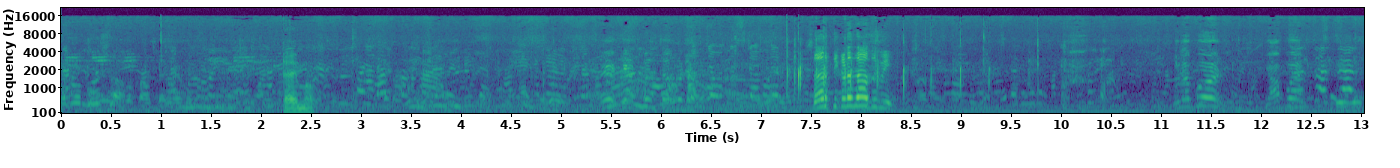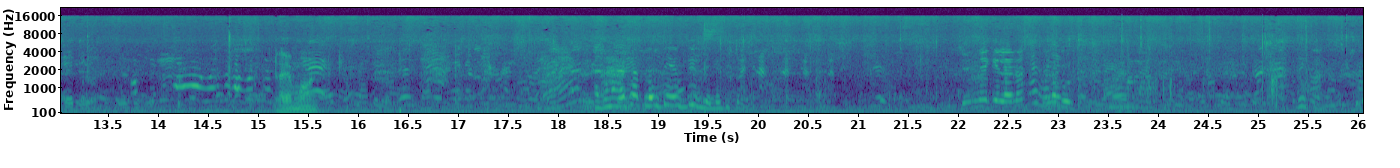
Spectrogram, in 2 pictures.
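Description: Young women talk and call out nearby, outdoors.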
